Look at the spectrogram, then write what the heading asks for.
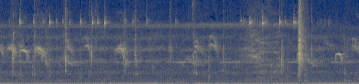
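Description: Small birds chirping in quick, short, high chirps, several a second, over a low steady hum, with one sharp click about four and a half seconds in.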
